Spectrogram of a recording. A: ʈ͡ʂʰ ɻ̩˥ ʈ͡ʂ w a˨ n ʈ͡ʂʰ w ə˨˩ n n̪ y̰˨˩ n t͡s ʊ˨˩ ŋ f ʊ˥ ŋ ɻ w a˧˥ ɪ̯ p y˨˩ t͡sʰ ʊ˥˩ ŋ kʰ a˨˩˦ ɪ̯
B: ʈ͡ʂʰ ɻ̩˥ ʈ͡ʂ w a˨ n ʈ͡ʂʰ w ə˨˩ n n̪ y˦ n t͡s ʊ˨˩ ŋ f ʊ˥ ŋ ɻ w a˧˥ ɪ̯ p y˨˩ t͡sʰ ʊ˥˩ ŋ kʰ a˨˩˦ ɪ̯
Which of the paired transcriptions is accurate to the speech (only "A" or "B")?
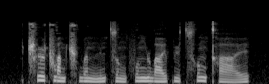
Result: B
